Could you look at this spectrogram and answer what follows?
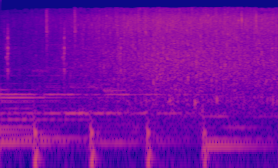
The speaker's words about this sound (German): Auf dem Rückweg durch die Wiesen plätschert neben uns ein Bächlein.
